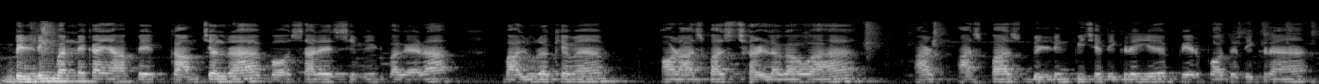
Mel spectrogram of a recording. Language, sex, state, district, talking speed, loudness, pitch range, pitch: Hindi, male, Bihar, Gaya, 160 wpm, -20 LUFS, 120-130 Hz, 120 Hz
